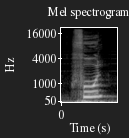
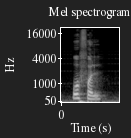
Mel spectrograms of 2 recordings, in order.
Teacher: فول has a long vowel واو, whereas فل has a short vowel ضمة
